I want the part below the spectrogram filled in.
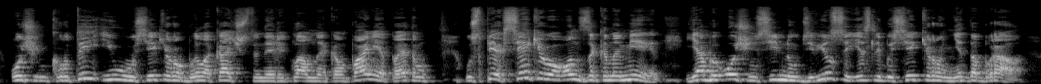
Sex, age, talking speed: male, 20-39, 140 wpm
